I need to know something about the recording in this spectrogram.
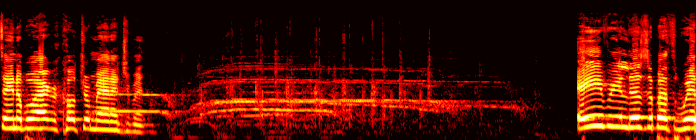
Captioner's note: audience applauds and cheers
